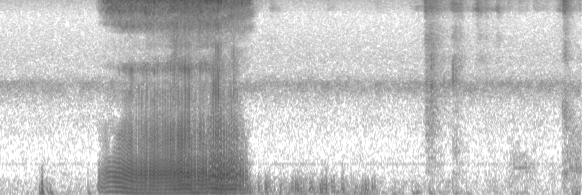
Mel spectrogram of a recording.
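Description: A loud, rattling snore that lasts about two seconds, followed by quiet sniffs and light breathing. Ordinary dog snoring.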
